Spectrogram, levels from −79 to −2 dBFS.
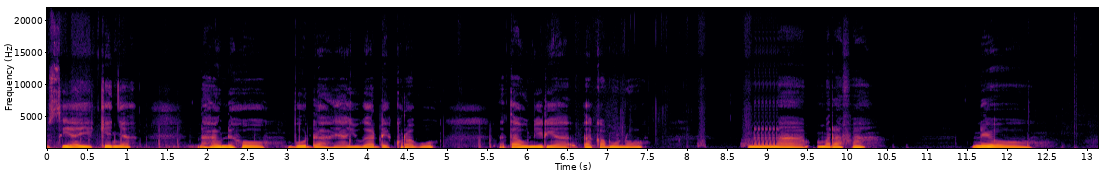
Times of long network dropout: none

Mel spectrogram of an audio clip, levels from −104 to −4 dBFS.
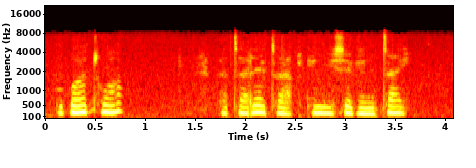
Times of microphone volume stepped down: none

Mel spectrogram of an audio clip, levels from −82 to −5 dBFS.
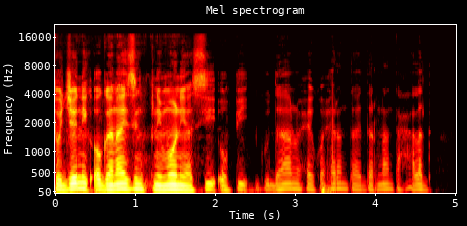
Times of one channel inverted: none

